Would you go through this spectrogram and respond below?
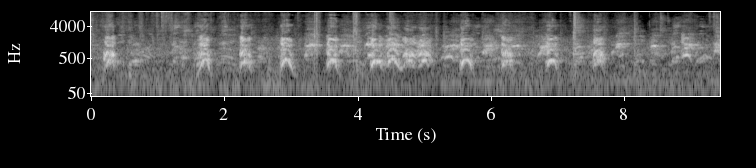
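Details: Cane Corso barking in a series of deep, short, forceful barks, roughly one or two per second with uneven spacing, with faint voices in the background.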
